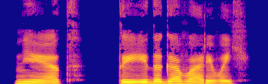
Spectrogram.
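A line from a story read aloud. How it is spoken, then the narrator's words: Through gritted teeth. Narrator (Russian): процедил Джаред сквозь стиснутые зубы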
